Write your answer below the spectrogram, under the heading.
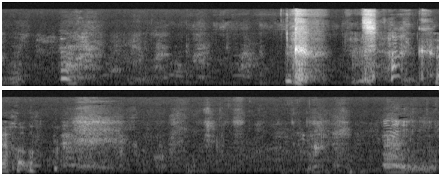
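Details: Dog wrestling in play: sharp, loud bark-like yips in quick succession around the middle, softer grumbles and a short whine later, with human voices talking alongside.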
